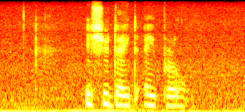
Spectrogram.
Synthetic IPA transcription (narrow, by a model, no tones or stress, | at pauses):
ɪʃudeɪtʰeɪpʰɹəlˠ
